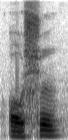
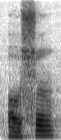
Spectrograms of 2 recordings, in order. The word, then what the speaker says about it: Oshun: Is the way we say it in Yoruba is the O is a lower sound than the rest of the word. Oshun, Oshun, okay?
